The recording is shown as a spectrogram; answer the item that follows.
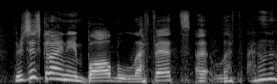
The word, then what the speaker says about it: Lefsetz: It's Lefsetz.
